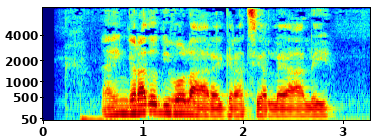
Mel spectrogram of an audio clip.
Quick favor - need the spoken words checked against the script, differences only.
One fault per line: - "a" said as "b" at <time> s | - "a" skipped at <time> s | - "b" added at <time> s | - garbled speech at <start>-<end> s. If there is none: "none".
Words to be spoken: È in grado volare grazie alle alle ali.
- "di" added at 1.1 s
- "alle" skipped at 2.4 s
